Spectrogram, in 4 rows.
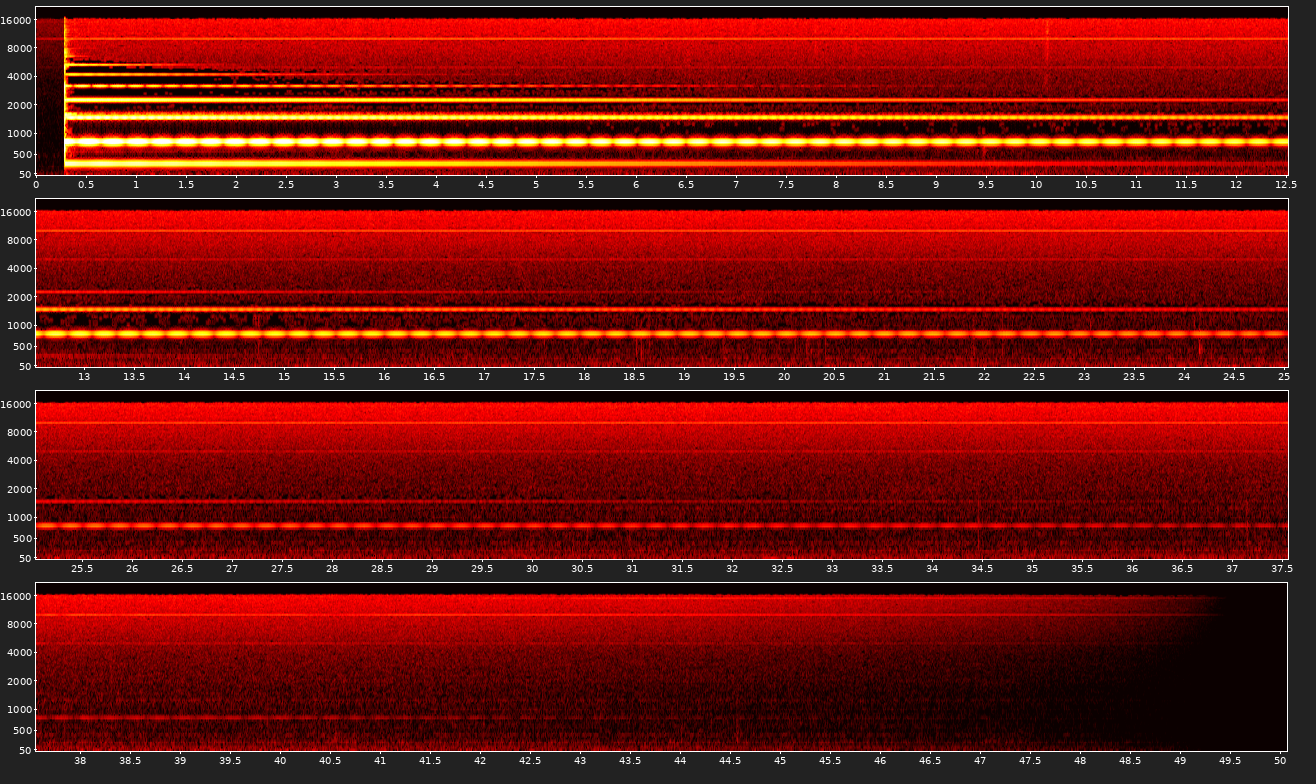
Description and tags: Singing Bowl 1 (big)/ Klangschale 1
Just a simple, clear singing bowl :)
metallic, percussion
